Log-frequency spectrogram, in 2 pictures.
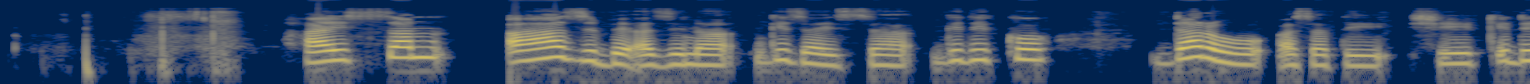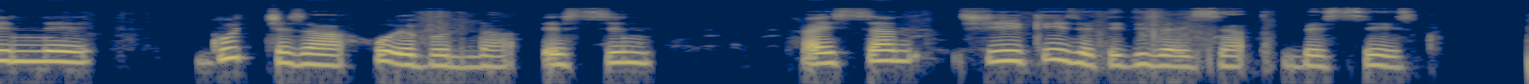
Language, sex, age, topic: Gamo, female, 36-49, government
